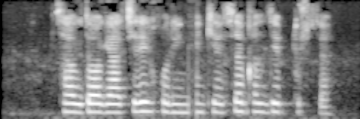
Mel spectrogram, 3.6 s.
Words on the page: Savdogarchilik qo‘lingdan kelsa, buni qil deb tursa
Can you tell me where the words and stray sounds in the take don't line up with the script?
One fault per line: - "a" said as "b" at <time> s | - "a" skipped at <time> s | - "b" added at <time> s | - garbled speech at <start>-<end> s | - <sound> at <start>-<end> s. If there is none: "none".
- dropout at 1.9-2.0 s
- "buni" skipped at 2.4 s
